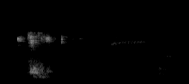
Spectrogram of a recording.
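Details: Red-winged blackbird singing a harsh, gurgling opening and short buzzy trill, recorded from a canoe among cattails in a wetland area of a Michigan lake amid calling cricket frogs and green frogs during frog breeding season.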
